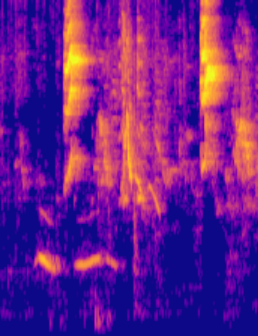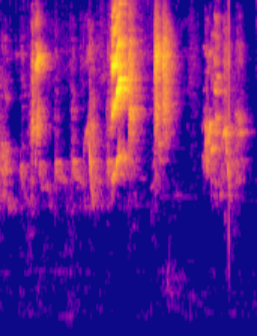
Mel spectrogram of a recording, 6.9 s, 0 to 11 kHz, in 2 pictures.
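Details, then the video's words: Yellow male budgerigar recorded on October 9, 2024, giving a short whistled note followed by loud scratchy squawks and chirps in bursts about every two seconds. "Australian bajari parrot yellow male bajari"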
